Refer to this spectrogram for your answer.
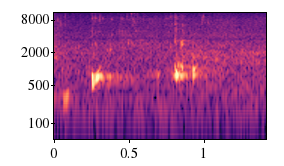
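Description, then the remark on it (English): Two small drops of water land in a glass of spirit about half a second apart, each a soft bright plink with a short watery tail, in otherwise quiet surroundings. “I'll put a little bit of water in it.”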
